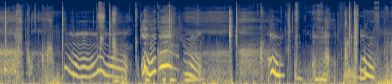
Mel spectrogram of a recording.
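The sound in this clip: A dog whines in several high, wavering moans that swoop up and down in pitch, broken by short clicks and snuffles.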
